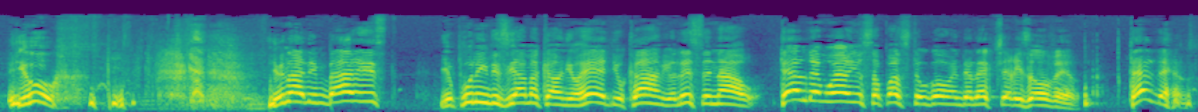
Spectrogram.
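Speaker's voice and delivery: high, indignant retold rebuke; scolding. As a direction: imitate an incensed man shaming another. Retold scolding of the Israeli guy.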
